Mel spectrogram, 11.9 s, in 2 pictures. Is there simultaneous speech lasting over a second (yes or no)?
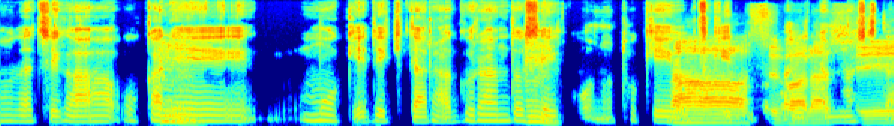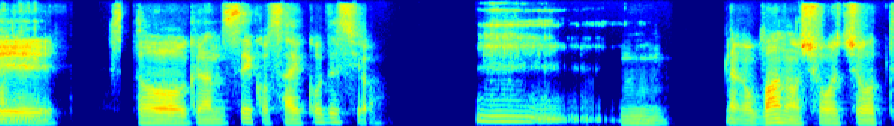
yes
